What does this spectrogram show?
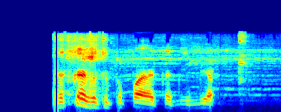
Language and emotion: Russian, angry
